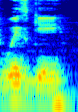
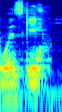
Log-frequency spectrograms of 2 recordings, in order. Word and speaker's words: WSGI: WSGI and some people may have heard it pronounced whiskey yeah I pronounce it whiskey mm-hmm yeah me see I'll do a I'll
